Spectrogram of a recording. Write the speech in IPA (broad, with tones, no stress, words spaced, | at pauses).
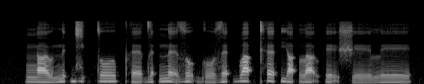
ŋa˨ʊ̯nɪ˦ʔd͡ʑɪ˦ʔ to˦ʊ̯ pʰɛ˨dɛ˦ʔ nɛ̰˦˨ zo̰˦˨ɡo˨zɛ˦ʔ bä˦ʔkʰɛ˦ʔ jä˦ʔla̰˦˨ʊ̯ʔḛ˦˨ɪ̯ ʃe˨ɪ̯le˦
